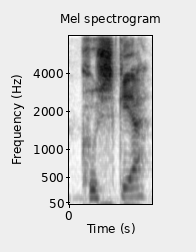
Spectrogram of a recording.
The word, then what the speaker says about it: Kooskia: K-O-O-S-K-I-A. Kooskia? – Yeah, Kooskia. Yeah. – But then you said, he says Kooski. – That's what the locals say.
